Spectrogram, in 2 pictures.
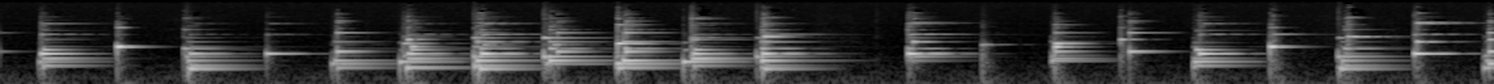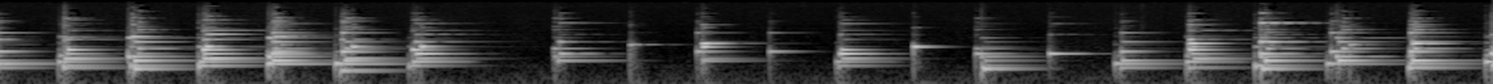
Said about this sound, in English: but we can use mallets to hit, I mean, just like percussionists do, because handbells are actually a percussion instrument. So we'll use mallets in a section of a different piece.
